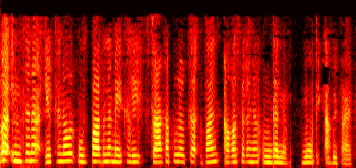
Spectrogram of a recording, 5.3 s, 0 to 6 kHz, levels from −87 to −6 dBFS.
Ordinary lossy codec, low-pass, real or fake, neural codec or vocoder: MP3, 32 kbps; 5.4 kHz; fake; codec, 16 kHz in and 24 kHz out, 0.6 kbps, FireRedTTS-2 codec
